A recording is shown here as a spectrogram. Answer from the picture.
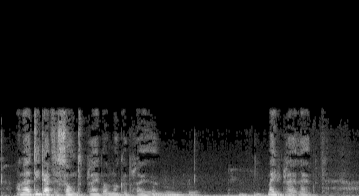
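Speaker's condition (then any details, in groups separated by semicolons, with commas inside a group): Throat cancer surgery, vocal injections; years after treatment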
